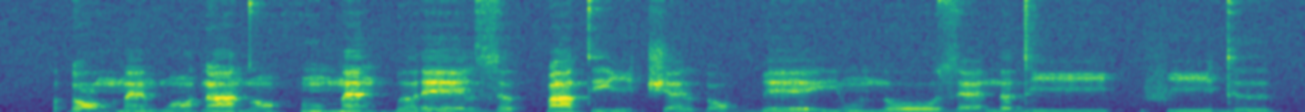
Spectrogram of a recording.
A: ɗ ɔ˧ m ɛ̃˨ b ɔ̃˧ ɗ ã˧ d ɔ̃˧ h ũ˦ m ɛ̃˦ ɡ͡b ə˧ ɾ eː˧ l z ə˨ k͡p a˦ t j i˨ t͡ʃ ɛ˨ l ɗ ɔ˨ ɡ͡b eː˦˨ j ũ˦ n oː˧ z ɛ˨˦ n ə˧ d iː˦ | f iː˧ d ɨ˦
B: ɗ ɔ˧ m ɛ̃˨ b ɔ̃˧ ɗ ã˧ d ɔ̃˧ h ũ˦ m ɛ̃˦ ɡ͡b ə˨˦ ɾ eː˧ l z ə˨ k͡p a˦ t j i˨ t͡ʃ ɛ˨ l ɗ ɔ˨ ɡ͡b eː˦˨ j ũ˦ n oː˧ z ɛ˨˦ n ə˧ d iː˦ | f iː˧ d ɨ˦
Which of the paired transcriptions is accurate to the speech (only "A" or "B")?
B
